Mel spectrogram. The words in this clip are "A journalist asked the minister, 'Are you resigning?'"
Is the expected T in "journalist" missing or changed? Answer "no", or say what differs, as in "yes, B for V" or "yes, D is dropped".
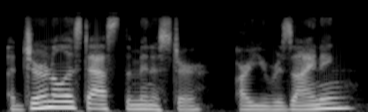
no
